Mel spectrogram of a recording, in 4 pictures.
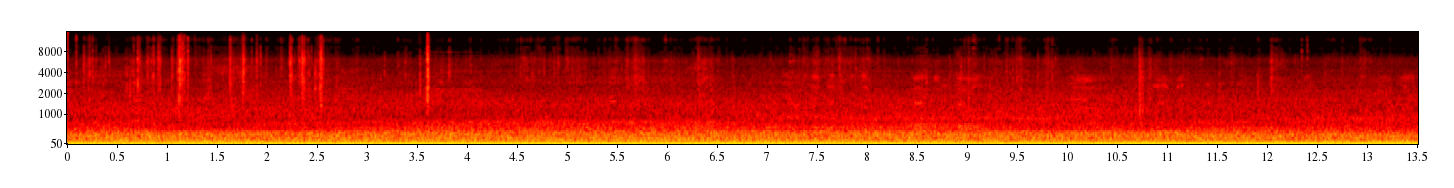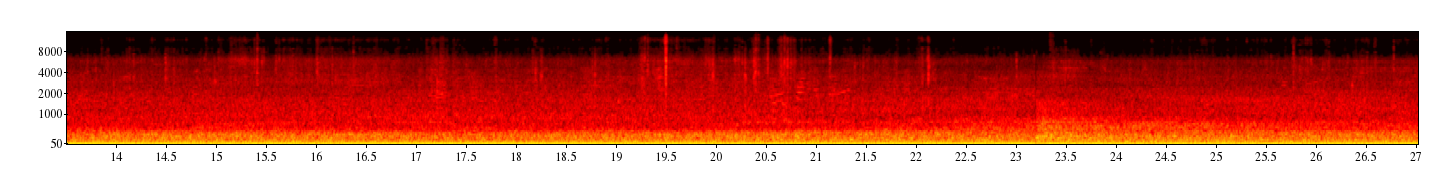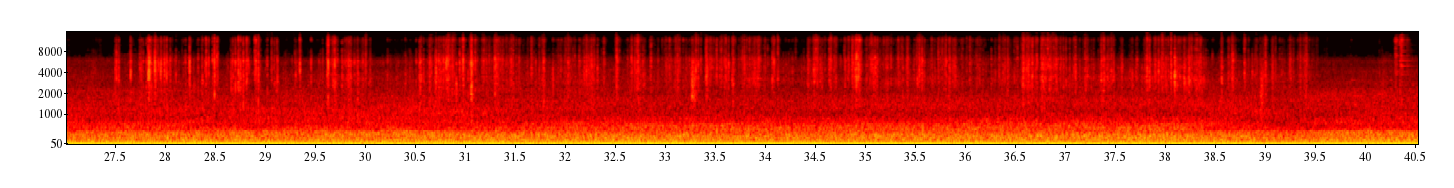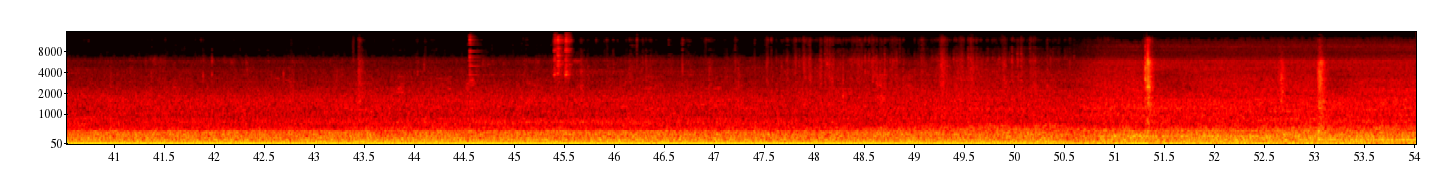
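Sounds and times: airplane cabin engine rumble: 0:00.0 - 0:54.0.

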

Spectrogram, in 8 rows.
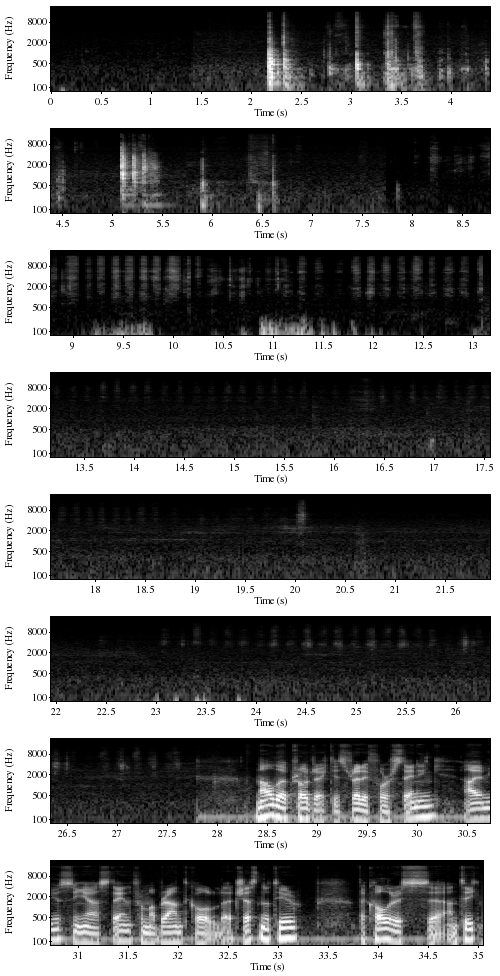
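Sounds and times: hand-sanding wood carving: 0:08.5 - 0:19.8, 0:23.0 - 0:27.8.

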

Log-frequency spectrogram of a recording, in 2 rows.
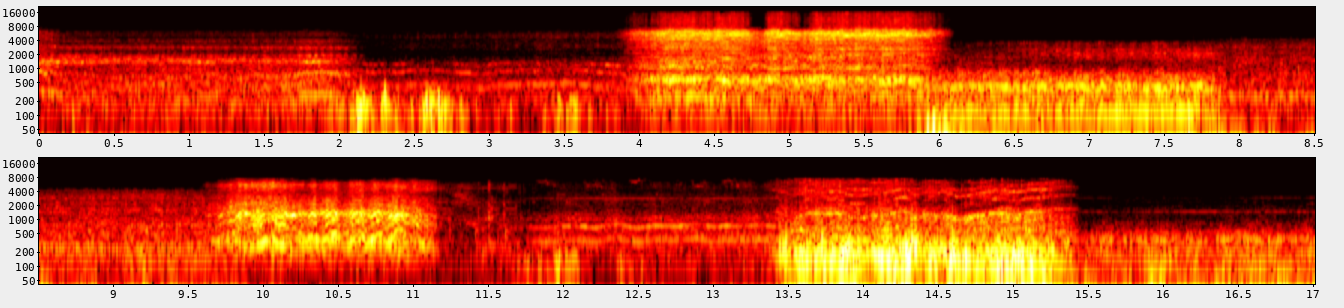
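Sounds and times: toy truck grinding and scraping: 0:00.0 - 0:06.2, 0:09.6 - 0:15.5.

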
